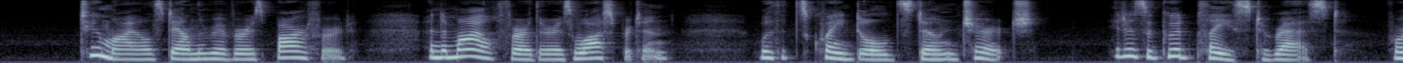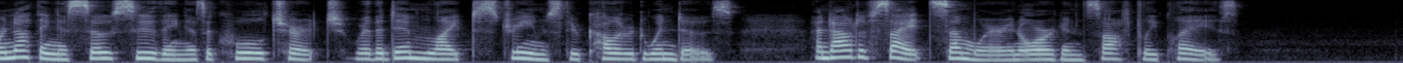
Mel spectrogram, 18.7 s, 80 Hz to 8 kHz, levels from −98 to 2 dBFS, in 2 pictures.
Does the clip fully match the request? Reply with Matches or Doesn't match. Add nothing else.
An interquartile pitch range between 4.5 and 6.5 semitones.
Doesn't match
